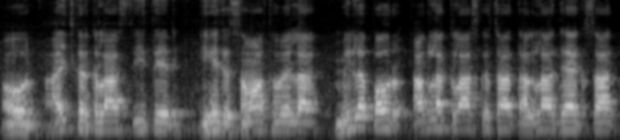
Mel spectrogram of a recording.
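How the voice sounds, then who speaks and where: A man teaching a grammar lesson, deliberately repeating example words in pairs. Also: on the high side, steady tone, sharp tone.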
